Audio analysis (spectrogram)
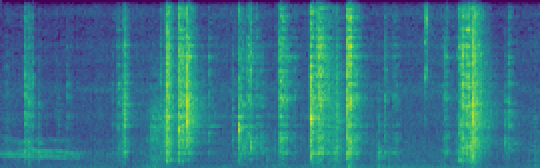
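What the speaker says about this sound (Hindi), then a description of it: "अब मैं कुकर का ढक्कन लगा देती हूँ।" A pressure cooker lid is fitted on, with a series of close metallic clanks and clicks at irregular intervals in a quiet kitchen.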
